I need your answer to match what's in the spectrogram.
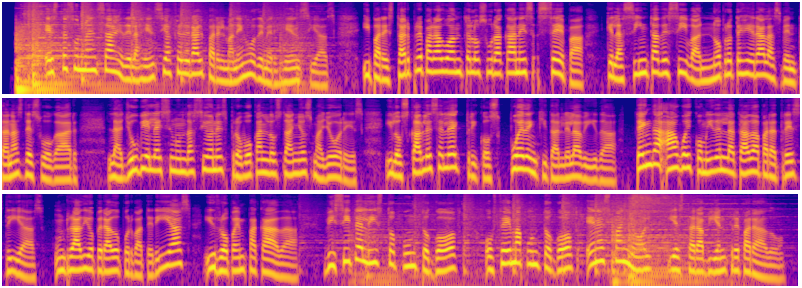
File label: Hurricane PSA; fema; ESP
